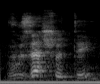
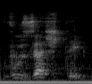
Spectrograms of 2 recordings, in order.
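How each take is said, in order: No difference in how they are said.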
